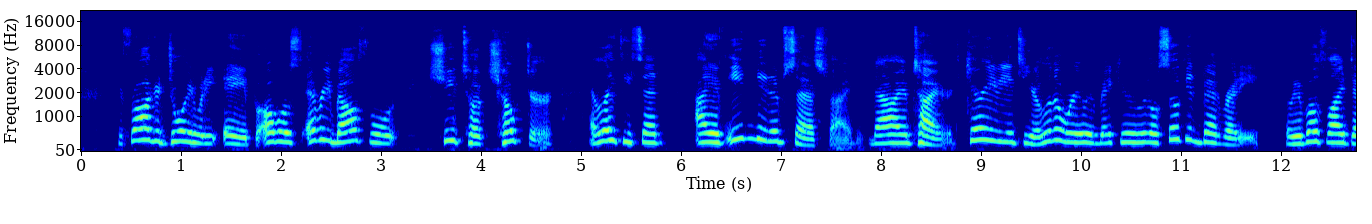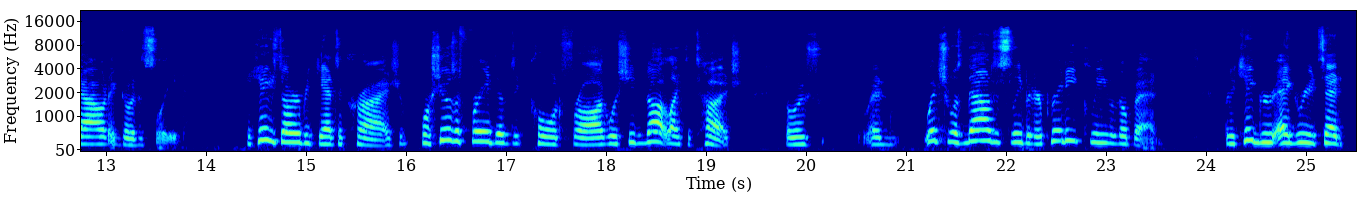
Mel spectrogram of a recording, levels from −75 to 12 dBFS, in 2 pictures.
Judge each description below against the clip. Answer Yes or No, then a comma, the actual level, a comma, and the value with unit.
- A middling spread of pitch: Yes, average, 4.9 semitones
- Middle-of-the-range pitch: No, very high, 255 Hz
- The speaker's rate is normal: No, fast, 215 wpm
